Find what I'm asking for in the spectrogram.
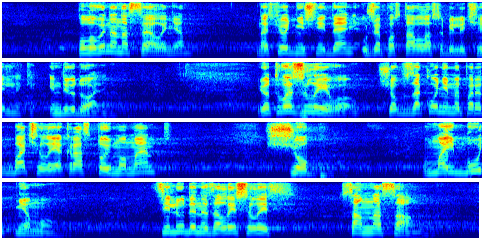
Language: Ukrainian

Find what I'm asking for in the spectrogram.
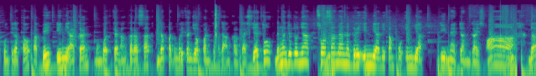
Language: Indonesian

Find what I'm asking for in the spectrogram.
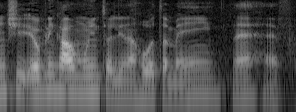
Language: Portuguese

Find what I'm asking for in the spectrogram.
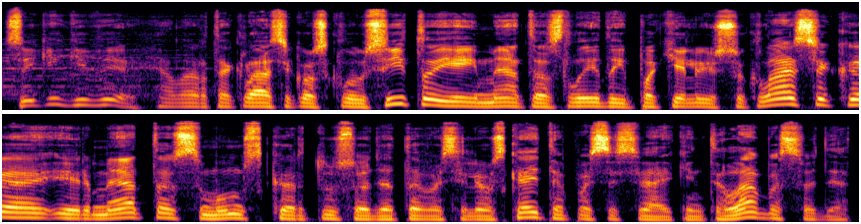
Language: Lithuanian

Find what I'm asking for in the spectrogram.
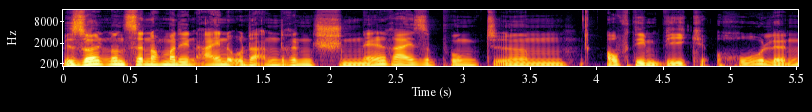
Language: German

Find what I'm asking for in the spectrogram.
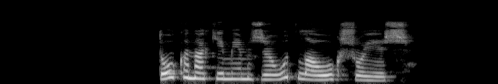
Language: Western Mari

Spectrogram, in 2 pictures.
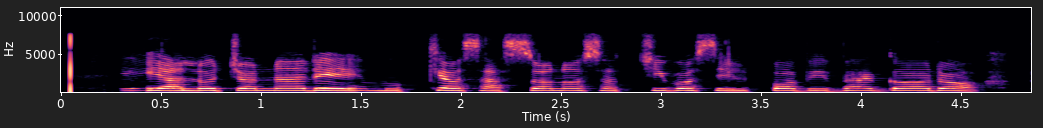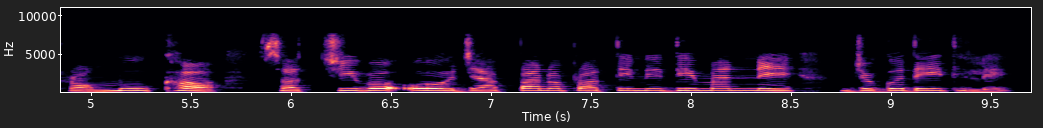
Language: Odia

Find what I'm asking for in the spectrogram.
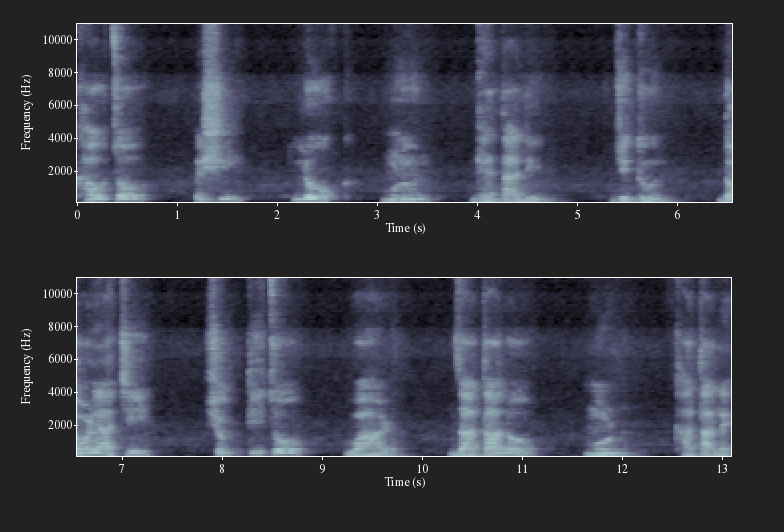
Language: Konkani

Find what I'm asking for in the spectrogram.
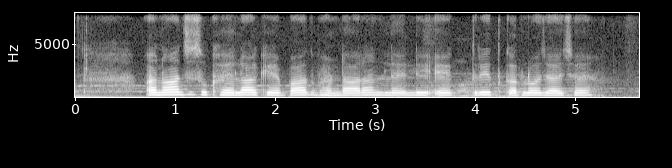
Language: Maithili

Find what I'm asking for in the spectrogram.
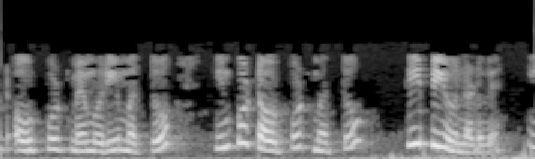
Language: Kannada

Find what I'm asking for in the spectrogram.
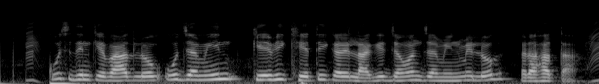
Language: Bhojpuri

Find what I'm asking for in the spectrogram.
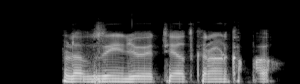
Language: Lasi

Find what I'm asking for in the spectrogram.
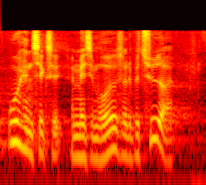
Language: Danish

